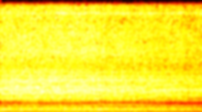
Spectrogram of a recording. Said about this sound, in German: Ausgerüstet mit Besen und Haken und mit lauten Rucksäcken. Den Laubbläsern.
